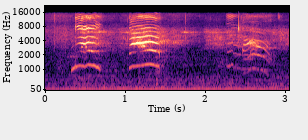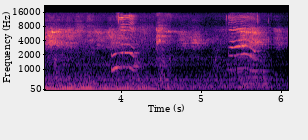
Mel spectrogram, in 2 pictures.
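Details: Sweet baby cat crying in a series of high, wavering mews, two louder ones close together, then a few quieter, shorter squeaks trailing off, over low steady hum.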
